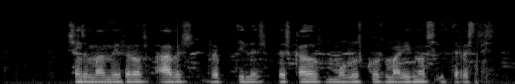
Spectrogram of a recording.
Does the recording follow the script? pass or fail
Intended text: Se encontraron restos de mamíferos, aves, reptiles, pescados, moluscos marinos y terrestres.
fail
